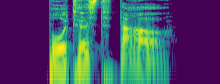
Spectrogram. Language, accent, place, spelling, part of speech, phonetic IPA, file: German, Germany, Berlin, botest dar, verb, [ˌboːtəst ˈdaːɐ̯], De-botest dar.ogg
- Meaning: second-person singular preterite of darbieten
